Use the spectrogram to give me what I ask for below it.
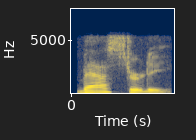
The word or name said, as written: bastardy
